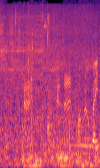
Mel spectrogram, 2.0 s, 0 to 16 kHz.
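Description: Steady low rushing of wind and water picked up by the onboard microphone of an AC75 foiling racing yacht at speed, with brief crew voices over it and a steady hum joining in the second half.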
